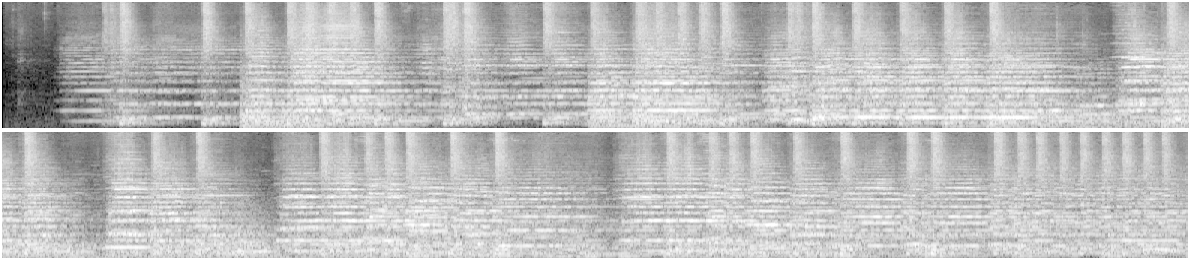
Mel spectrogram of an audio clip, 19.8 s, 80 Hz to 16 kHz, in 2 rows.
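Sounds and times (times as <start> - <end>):
orchestra: 0.3 - 19.7.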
